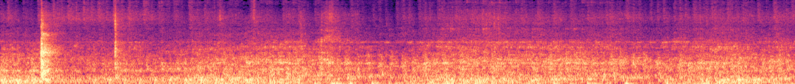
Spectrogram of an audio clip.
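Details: Unknown ticking at idle, present from start until shutoff, heard around the oil pan; light fast ticking under steady engine idle. Owner suspects something loose or the balancer; cause unknown.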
